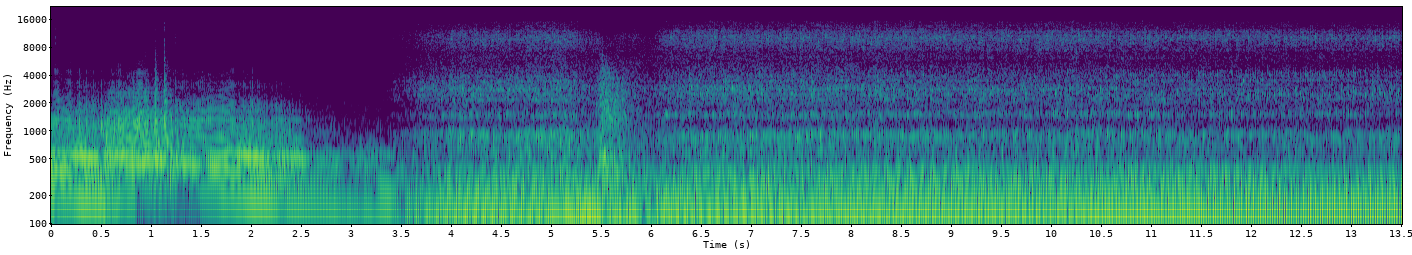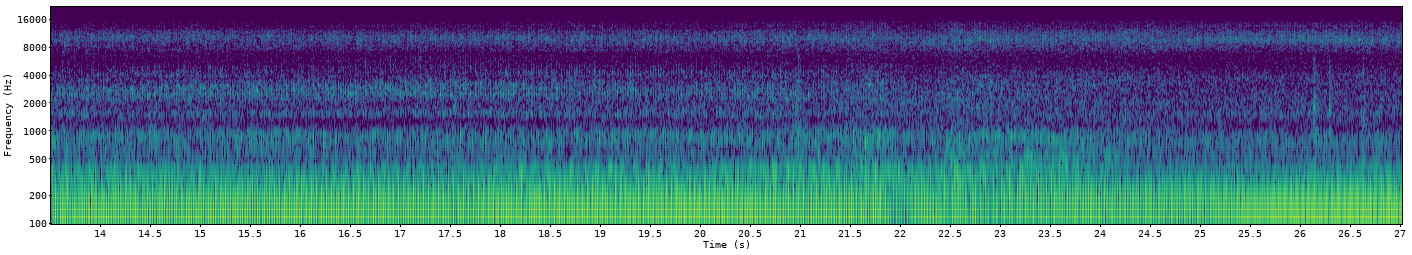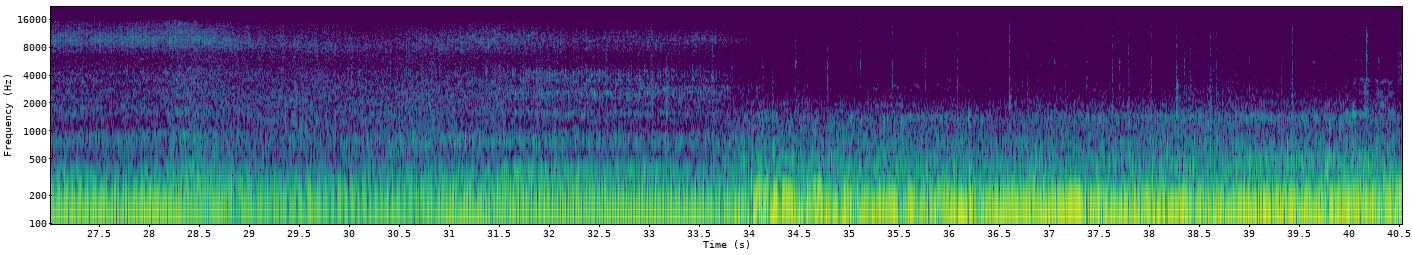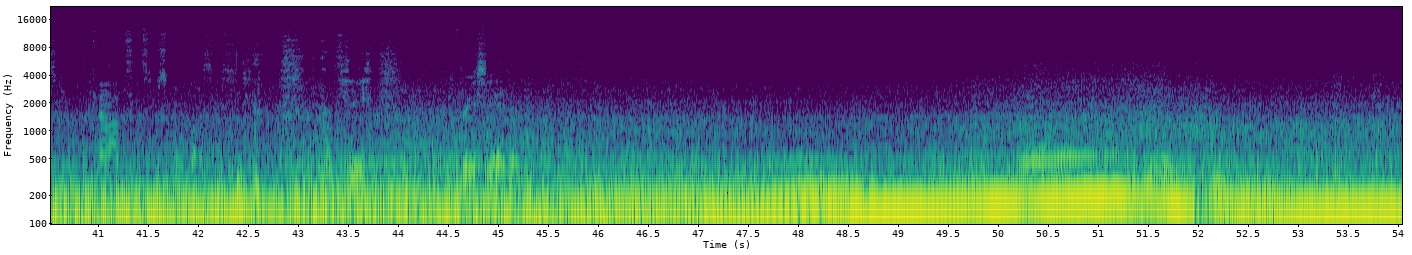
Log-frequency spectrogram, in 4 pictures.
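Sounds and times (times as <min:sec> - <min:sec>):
car engine idling: 0:03.2 - 0:49.3
engine revving burst: 0:03.4 - 0:09.5
sweeping tones intro sting: 0:21.9 - 0:26.1.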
